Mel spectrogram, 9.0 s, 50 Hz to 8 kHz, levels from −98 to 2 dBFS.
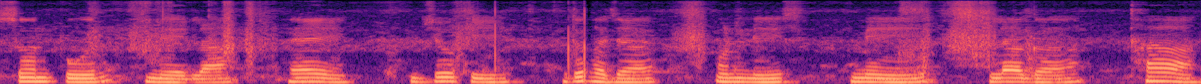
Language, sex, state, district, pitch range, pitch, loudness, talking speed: Hindi, male, Maharashtra, Mumbai Suburban, 125-140 Hz, 130 Hz, -19 LUFS, 75 wpm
